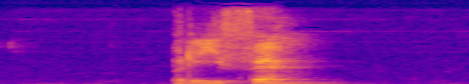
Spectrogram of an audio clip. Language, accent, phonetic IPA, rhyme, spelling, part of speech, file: German, Austria, [ˈbʁiːfə], -iːfə, Briefe, noun, De-at-Briefe.ogg
- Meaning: nominative/accusative/genitive plural of Brief "letters"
